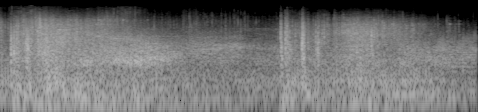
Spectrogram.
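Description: Heavy artillery strike in Call of Duty Modern Warfare: a sustained roar of overlapping explosions and booming blasts, loud and close, with a fresh burst of detonations near the end.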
